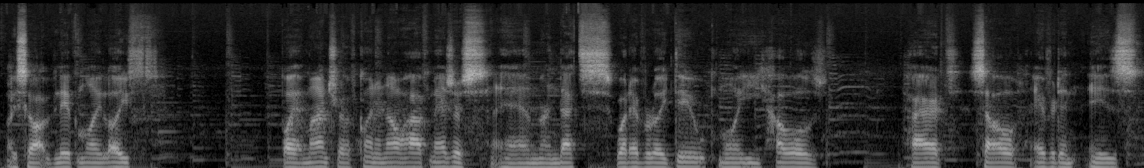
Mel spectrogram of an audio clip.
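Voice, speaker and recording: A man's voice: fairly low pitch, monotone, unhurried, darkish tone, faint music behind. A man speaking earnestly in a documentary interview.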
